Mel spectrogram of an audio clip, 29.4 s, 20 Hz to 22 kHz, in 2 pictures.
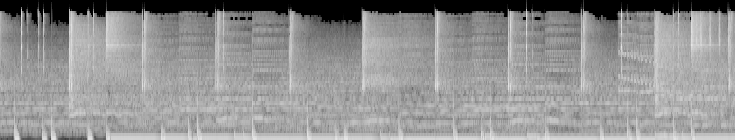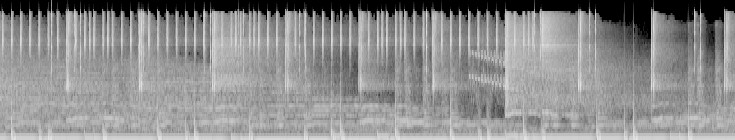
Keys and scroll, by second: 6.6 ctrl+z, 22.1 ctrl+z, 27.8 ctrl+z.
